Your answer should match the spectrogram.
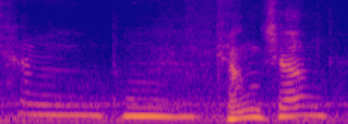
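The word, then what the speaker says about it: Pyeongchang: Can you say it slowly, please? Chang. Like the place where they had the Olympics. Pyong, but Okay. So, you would spell that P Y E O N G. Pang. P Y E O N G. I I'll repeat. P Y E O N G C H A N G Chong Chang. And then the last syllable is dong.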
